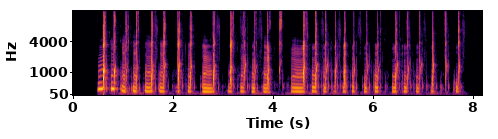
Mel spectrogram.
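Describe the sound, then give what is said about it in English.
A chicken at rest clucks steadily in a long run of short, throaty pulses, some drawn out a little longer, at a relaxed, even rhythm for about seven seconds. “Chicken at rest.”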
